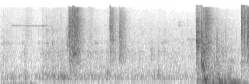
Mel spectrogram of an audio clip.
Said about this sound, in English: Eddie leaves the office and Chrissy closes the door, looking annoyed.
